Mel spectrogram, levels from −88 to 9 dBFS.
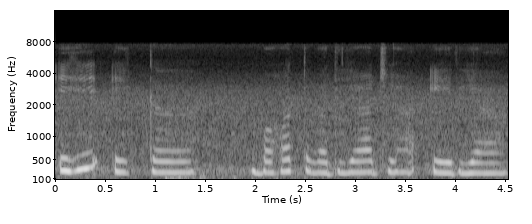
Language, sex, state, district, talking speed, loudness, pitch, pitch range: Punjabi, female, Punjab, Kapurthala, 90 wpm, -17 LUFS, 235 Hz, 230-255 Hz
